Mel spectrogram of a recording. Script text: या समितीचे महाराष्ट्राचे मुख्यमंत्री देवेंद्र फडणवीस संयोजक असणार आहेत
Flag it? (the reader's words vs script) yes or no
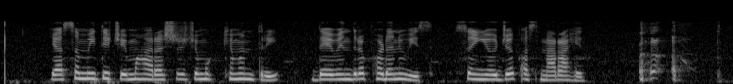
no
